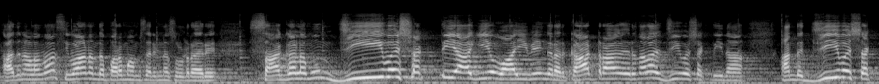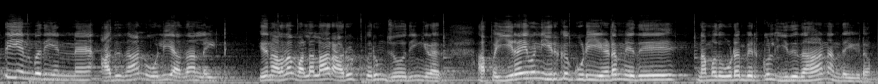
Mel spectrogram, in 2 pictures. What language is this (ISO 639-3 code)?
tam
